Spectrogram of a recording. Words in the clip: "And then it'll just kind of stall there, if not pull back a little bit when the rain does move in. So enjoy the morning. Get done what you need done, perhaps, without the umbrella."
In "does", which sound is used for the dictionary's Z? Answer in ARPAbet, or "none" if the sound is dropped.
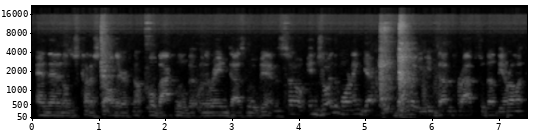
Z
